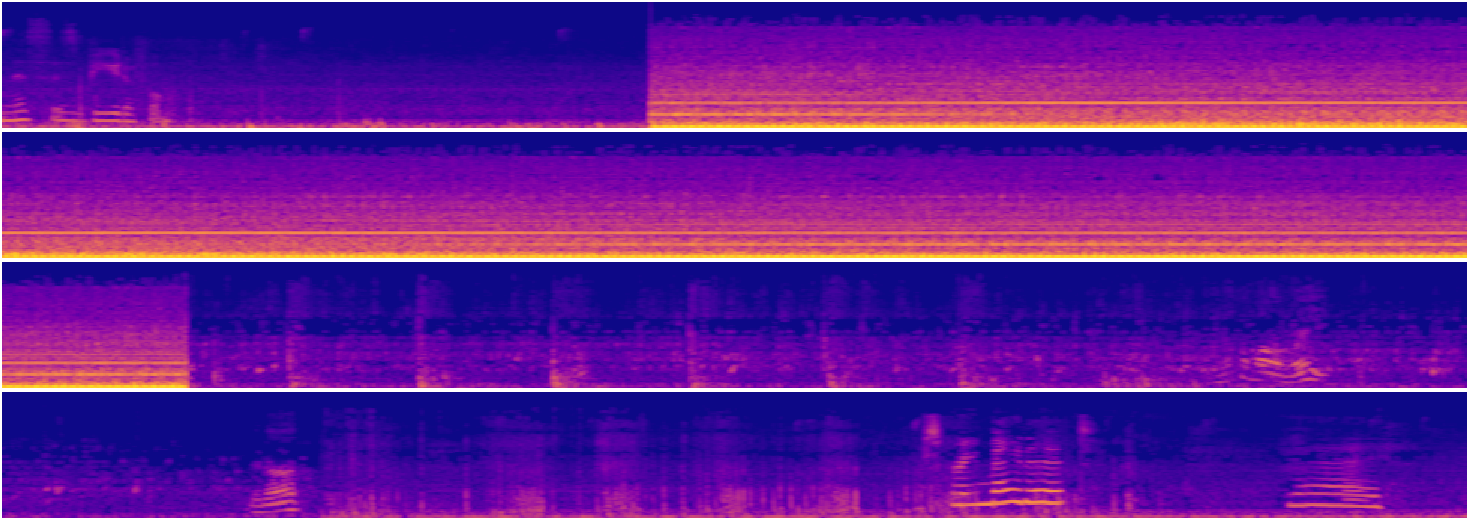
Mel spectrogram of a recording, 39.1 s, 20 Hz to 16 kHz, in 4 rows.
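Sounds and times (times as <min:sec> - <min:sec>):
engine running with deep rumble: 0:00.0 - 0:20.8, 0:31.4 - 0:39.0.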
